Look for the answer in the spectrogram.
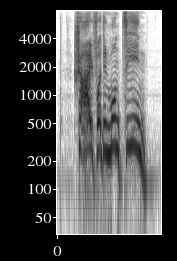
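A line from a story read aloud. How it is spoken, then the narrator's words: Called out. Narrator (German): rief Lilo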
